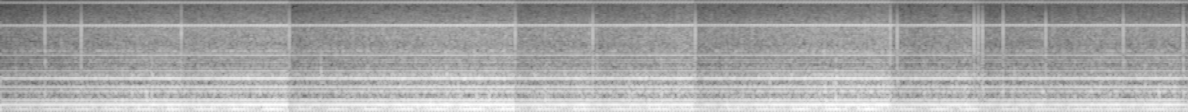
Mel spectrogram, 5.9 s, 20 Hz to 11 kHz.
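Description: Cessna 152's four-cylinder engine and propeller running at full power on the takeoff roll of a touch-and-go, heard from inside the cockpit as a steady droning hum made of several steady tones, building slightly in the first second.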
